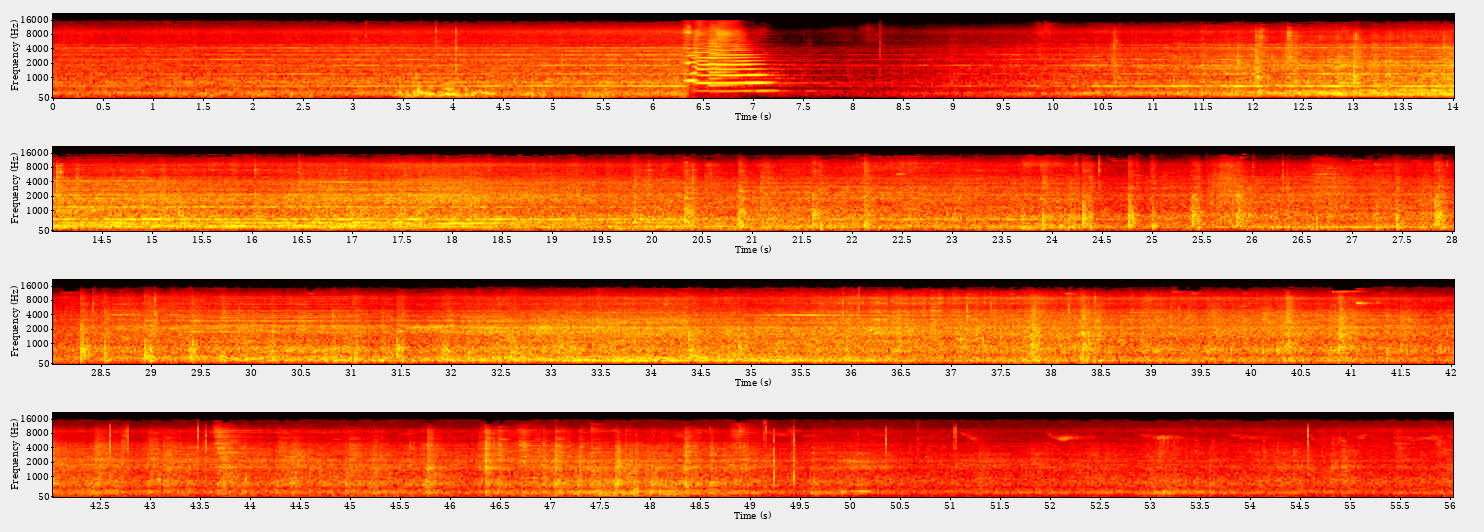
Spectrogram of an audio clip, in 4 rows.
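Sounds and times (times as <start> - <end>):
train wheels rumbling on rail: 0.0 - 56.0
wheels clicking over rail joints: 19.1 - 22.6, 23.7 - 26.5, 27.2 - 35.1, 35.8 - 49.8.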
